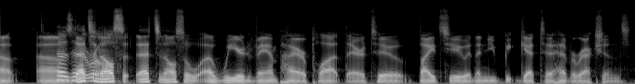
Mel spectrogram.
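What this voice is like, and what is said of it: Usual voice. Nothing is said of it.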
